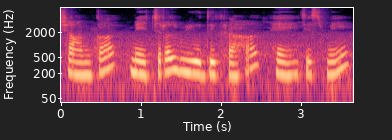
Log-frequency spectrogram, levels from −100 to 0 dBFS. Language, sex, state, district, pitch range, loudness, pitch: Hindi, female, Maharashtra, Mumbai Suburban, 190-225 Hz, -15 LUFS, 200 Hz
